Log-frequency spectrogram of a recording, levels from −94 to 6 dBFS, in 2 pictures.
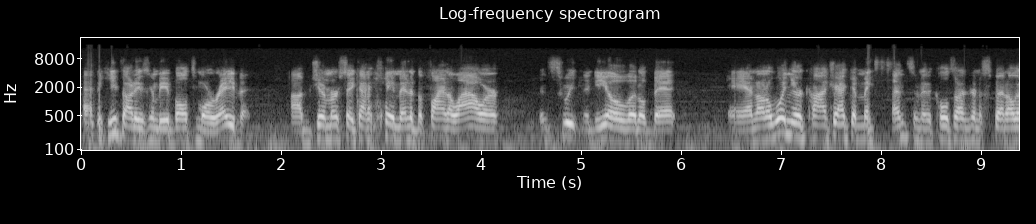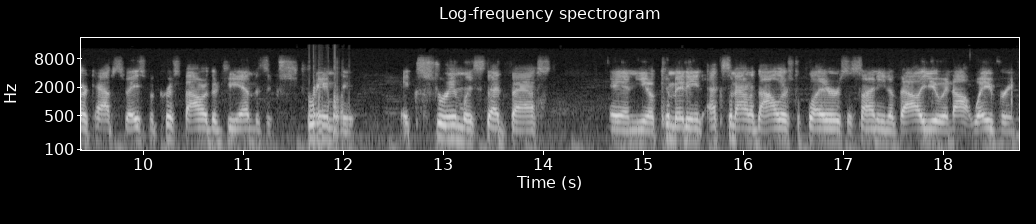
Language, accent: English, American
